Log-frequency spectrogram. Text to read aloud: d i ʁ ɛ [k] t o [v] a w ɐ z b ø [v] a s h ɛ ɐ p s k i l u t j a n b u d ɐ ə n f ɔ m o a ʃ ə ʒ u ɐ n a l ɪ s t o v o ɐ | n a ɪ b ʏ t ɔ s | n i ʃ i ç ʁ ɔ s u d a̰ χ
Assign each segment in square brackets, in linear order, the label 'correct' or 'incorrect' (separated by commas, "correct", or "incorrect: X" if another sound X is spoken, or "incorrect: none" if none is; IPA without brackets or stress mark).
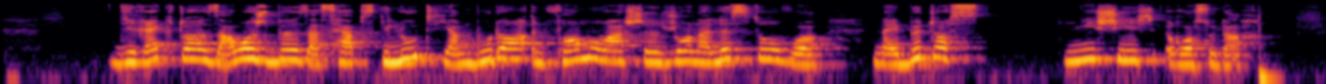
correct, incorrect: z, incorrect: z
